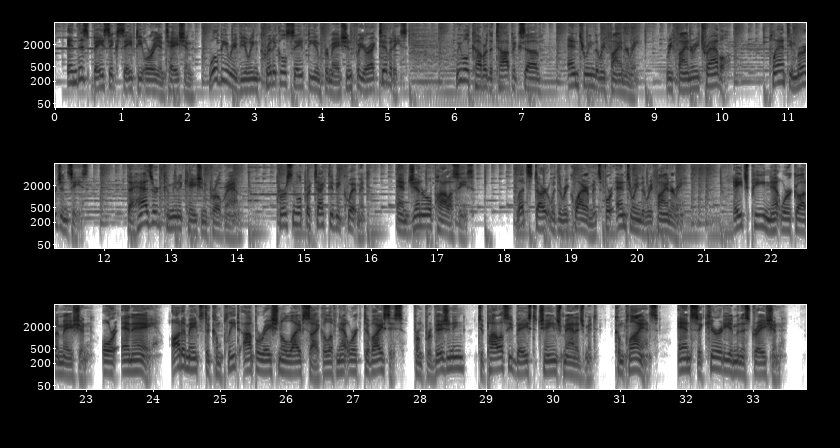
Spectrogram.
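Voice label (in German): English US Variabel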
